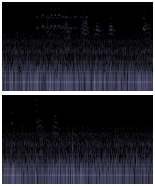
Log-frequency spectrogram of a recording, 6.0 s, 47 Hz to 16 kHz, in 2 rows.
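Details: On 20 December 2017, two Laysan albatross mates reunite at their nest after one returns from weeks at sea, exchanging short nasal honks and squeaky whistled notes in loose bursts over a heavy, steady wind rumble.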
